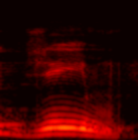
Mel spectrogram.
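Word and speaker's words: gem: letter जी नंतर येईल तर जी चा उच्चार ज असा करावा जेणेकरून शब्द वाचत असताना आपली स्पेलिंग चुकणार नाही आपला उच्चार चुकणार नाही आणि लिहिण्यास आपल्याला सोपं होईल मग बघा पहिला शब्द आहे जेम दुसरा शब्द आहे जायंट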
